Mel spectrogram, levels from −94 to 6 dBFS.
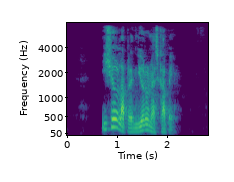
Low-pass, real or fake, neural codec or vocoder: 7.2 kHz; real; none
